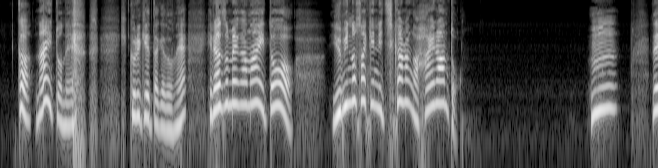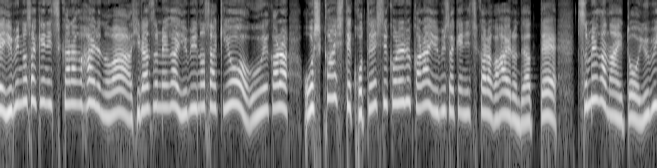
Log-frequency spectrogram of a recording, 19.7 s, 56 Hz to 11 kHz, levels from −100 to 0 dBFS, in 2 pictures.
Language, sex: Japanese, female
